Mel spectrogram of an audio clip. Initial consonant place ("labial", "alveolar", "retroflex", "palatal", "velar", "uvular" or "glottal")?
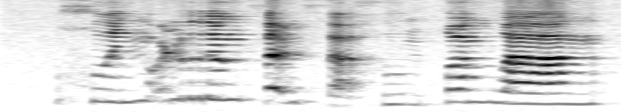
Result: uvular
